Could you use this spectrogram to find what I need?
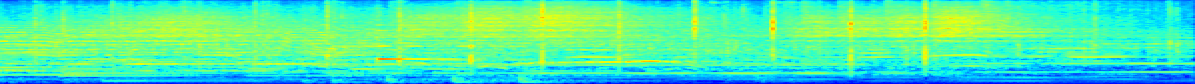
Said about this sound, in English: Why don't you give God un fuerte aplauso al Señor. Clap your hands, all ye people. Fuerte aplauso.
